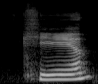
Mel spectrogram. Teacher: Es una A frontal bastante abierta, pero no tan abierta como la nuestra. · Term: la A frontal inglesa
